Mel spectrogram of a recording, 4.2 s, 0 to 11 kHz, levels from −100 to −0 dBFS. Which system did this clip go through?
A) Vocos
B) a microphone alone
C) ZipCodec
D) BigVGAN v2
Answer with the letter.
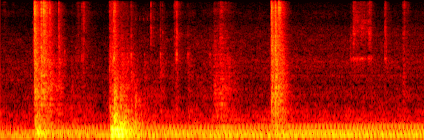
B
